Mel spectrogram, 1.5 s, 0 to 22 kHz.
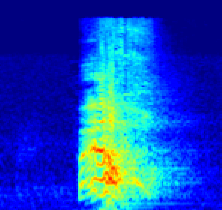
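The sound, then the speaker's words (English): A single sneeze bursts out sharply after a moment of silence, then trails off over about three-quarters of a second, heard alone. “2 seconds. While you sneeze.”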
